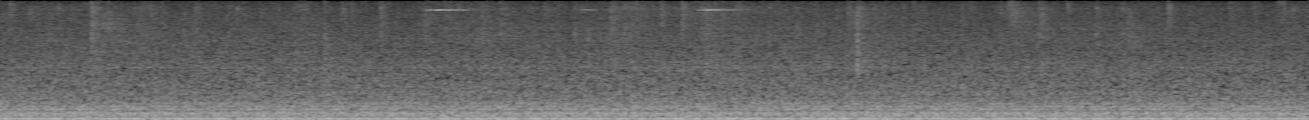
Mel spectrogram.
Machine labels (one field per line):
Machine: fan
